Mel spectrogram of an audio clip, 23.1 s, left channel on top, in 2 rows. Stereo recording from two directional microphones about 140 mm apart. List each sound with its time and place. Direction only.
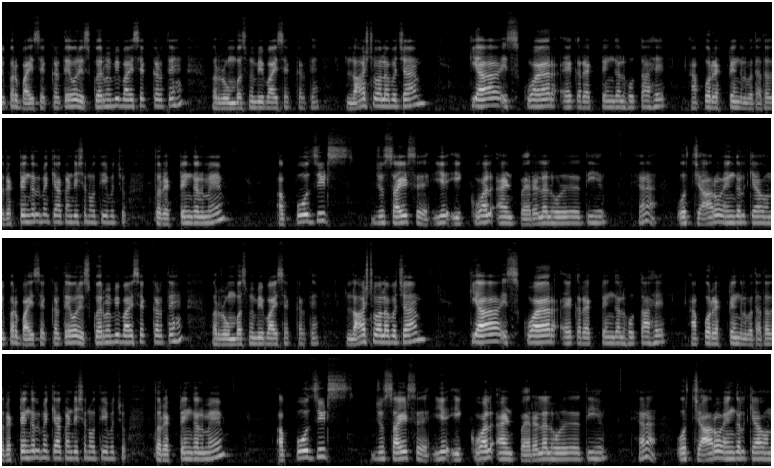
0.0 s speech: 25° right (ahead or behind)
